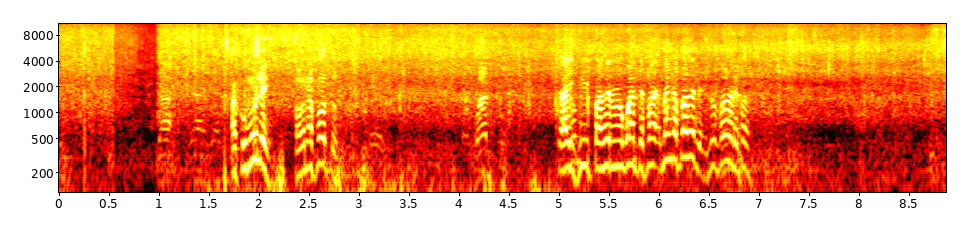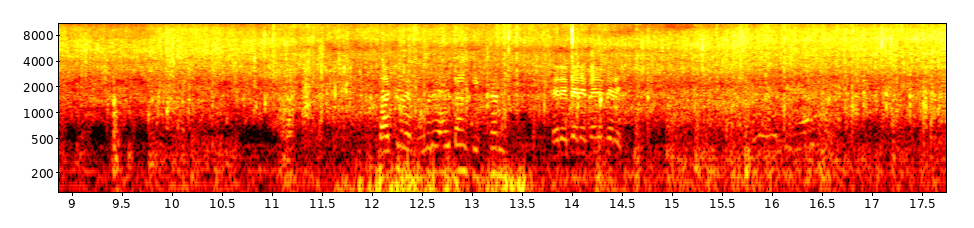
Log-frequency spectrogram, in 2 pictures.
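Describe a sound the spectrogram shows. Water splashes as fish are tipped onto a tarp.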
